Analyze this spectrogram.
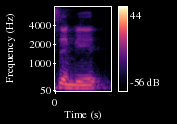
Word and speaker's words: symbiote: It's not an argument. It's symbiote. That's how it's pronounced. Yes, it's symbiote.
